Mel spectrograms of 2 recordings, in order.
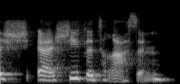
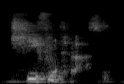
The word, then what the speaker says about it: Schiefe Terrassen: One of the tricks about pronouncing those German things is if you see an I and an E together, you pronounce the second letter. So if it's I-E, then you pronounce E, and if it's E-I, you pronounce I.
